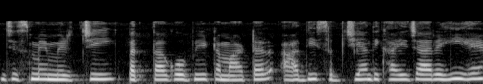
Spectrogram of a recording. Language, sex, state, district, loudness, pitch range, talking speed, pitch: Hindi, female, Jharkhand, Jamtara, -16 LUFS, 215-235 Hz, 135 wpm, 230 Hz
